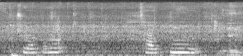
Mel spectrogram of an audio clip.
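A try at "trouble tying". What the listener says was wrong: Not typing, but trouble. Tying.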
